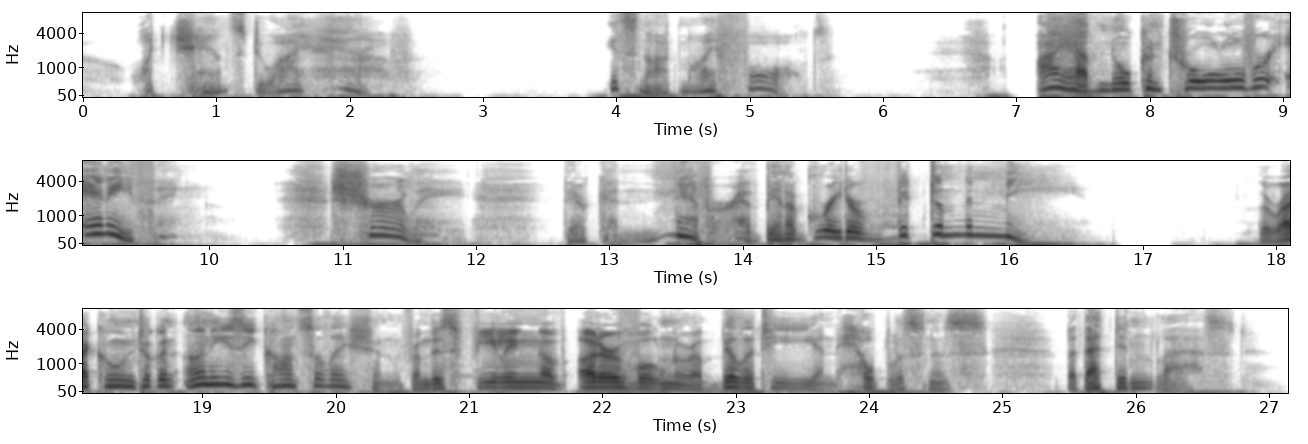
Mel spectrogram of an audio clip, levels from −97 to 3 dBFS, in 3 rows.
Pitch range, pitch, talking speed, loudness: 130-210 Hz, 155 Hz, 95 wpm, -25 LUFS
